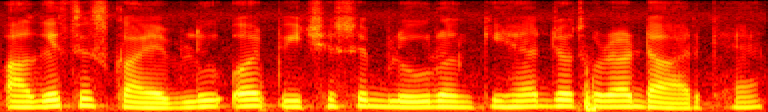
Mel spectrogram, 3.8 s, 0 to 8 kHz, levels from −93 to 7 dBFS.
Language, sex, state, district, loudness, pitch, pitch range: Hindi, male, Punjab, Pathankot, -14 LUFS, 155 Hz, 145-165 Hz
